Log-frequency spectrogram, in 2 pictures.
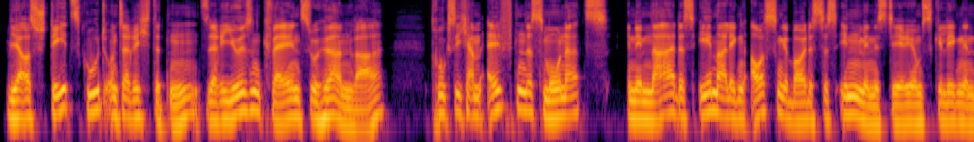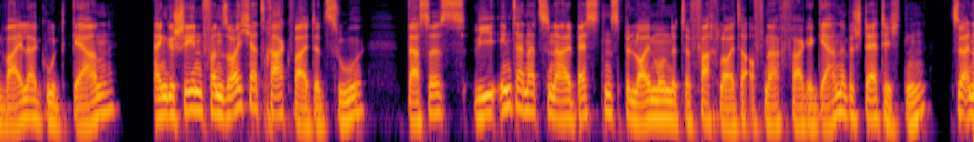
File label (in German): Trocken Neutral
